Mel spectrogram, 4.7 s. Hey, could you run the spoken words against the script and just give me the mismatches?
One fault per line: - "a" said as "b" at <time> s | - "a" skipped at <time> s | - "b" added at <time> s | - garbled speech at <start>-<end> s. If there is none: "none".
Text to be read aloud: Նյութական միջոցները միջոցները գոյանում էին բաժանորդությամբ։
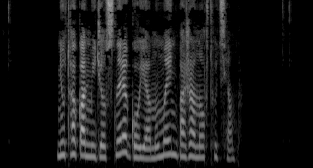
- "միջոցները" skipped at 1.9 s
